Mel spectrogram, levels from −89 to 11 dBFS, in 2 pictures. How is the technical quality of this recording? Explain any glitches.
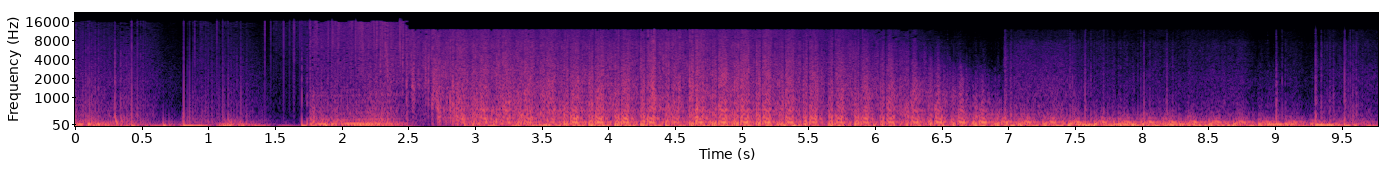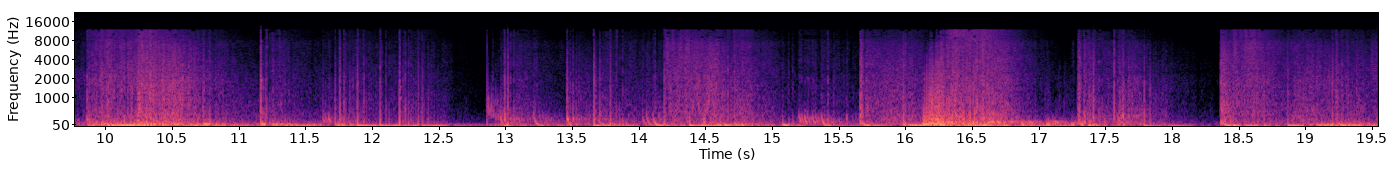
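Quality drops sharply early on: from 2.50 s to the end, the audio switches to an adaptive stream at a lower bitrate. The connection slowed, so a lower-quality version was served. Content above 12.1 kHz disappears and codec artefacts thicken, suggesting a shift from roughly 64 to 12 kbit/s Opus. The change is abrupt, with no gap.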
